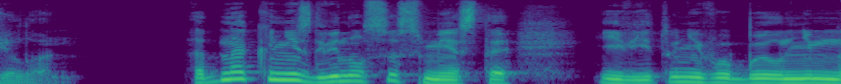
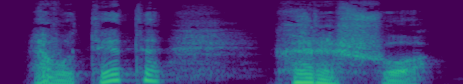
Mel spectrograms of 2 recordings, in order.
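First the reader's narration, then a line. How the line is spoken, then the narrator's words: Relieved sigh. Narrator (Russian): капеллан облегченно вздохнул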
